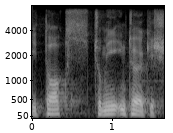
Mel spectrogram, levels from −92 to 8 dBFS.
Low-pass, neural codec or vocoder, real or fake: 7.2 kHz; none; real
